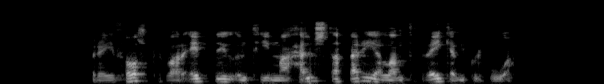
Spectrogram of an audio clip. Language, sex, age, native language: Icelandic, male, 20-29, Icelandic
